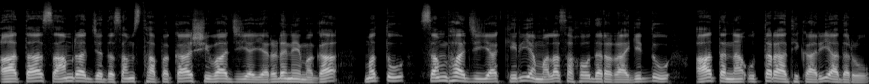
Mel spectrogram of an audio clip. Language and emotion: Kannada, neutral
